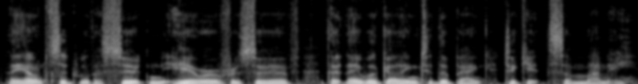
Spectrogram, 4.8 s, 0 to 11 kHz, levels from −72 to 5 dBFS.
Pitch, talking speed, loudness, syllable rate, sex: 135 Hz, 240 wpm, -17 LUFS, 5.8 syllables/s, male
